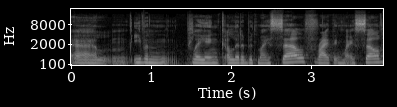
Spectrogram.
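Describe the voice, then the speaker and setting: The speaker has a slight Scandinavian accent and ordinary pitch variation. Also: woman. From Lithuania. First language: Lithuanian. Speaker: model and singer. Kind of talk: podcast interview. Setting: studio. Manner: halting.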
